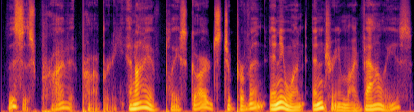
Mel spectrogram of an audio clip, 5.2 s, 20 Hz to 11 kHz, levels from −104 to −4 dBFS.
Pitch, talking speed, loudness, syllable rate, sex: 115 Hz, 175 wpm, -20 LUFS, 5.6 syllables/s, male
